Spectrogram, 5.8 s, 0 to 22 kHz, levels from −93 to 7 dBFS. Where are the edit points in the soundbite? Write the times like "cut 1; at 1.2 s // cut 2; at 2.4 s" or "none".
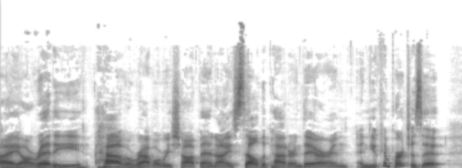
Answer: none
